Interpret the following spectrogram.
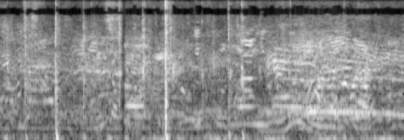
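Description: Volleyball being struck by players' hands and arms during a rally: sharp slaps, the two loudest about a second apart, over spectators chatting.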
